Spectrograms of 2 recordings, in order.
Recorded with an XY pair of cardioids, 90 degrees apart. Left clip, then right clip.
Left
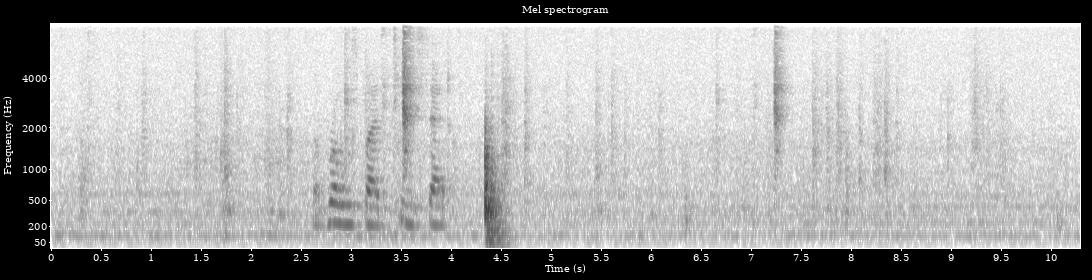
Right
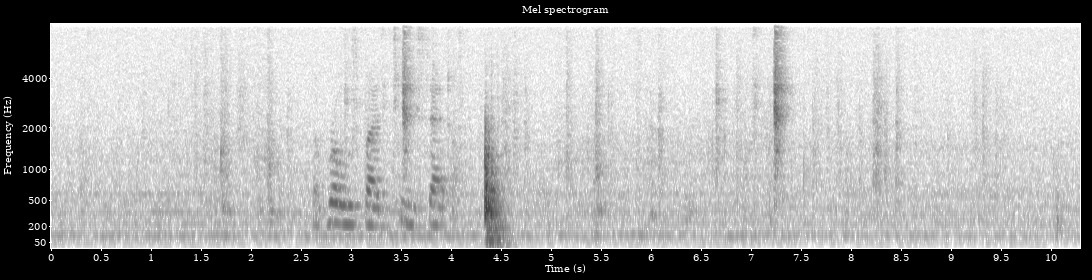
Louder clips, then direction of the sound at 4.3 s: Left 1 dB; 15° left.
